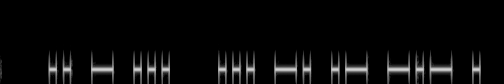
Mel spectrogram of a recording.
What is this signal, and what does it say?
Morse code, heard as a keyed tone, about 17 wpm, 700 Hz. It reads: ITS SNAKE
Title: A Sound Of Thunder 17wpm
